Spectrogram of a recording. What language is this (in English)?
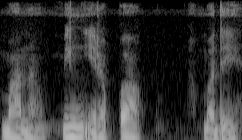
Manipuri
